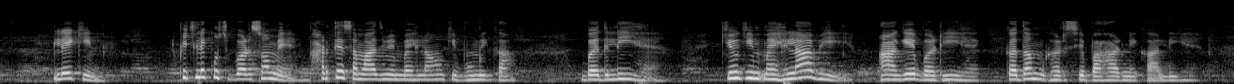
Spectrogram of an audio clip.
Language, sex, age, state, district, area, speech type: Hindi, female, 45-60, Bihar, Madhepura, rural, spontaneous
